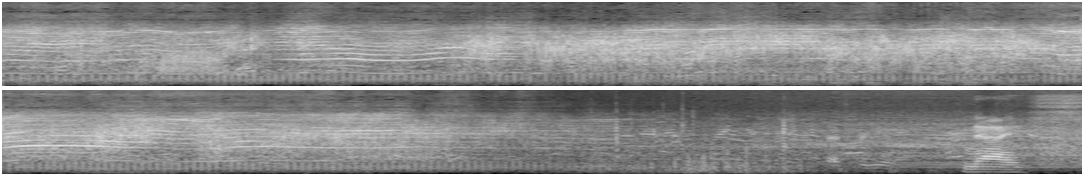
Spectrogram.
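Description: A model airplane engine buzzes and whines overhead, rising and falling in pitch.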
